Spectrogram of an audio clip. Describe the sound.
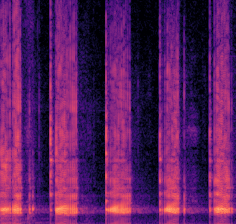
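An instrument the player made himself, imitating a pig: about five loud, rasping grunts in an uneven rhythm, each a buzzy, throaty burst with short gaps between. No one speaks.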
